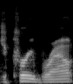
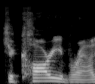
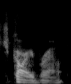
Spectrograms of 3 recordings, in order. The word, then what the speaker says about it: Jakari Brown: We talked about Jakuri Brown or excuse me, Jakari Brown, even though it's spelled like Jakuri. It's Jakari Brown.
